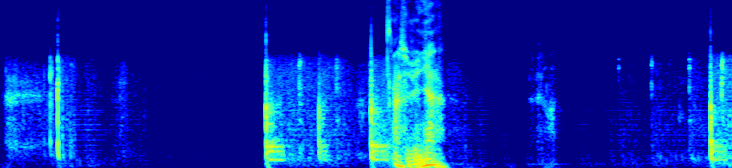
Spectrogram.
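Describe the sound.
A pendulum clock, with its glass dome removed, ticks with a few sharp, crisp clicks of the pendulum spaced irregularly, mixed with short bursts of a person speaking and some handling noise in between, during an antique appraisal on France Bleu Normandie radio.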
